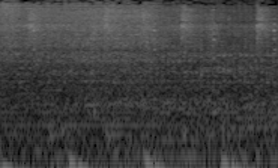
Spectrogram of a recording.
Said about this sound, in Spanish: Inclusive, este coche se va para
